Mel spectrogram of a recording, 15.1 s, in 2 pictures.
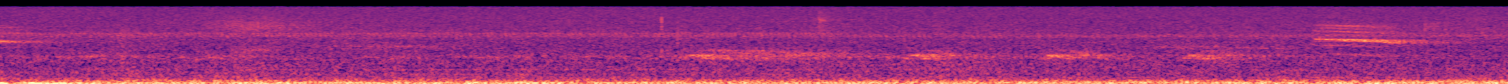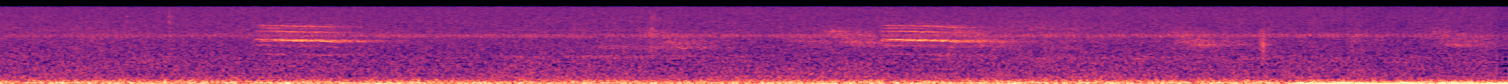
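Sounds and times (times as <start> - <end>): low rumble: 0.0 - 15.0
birds making harsh calls: 11.8 - 12.7.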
